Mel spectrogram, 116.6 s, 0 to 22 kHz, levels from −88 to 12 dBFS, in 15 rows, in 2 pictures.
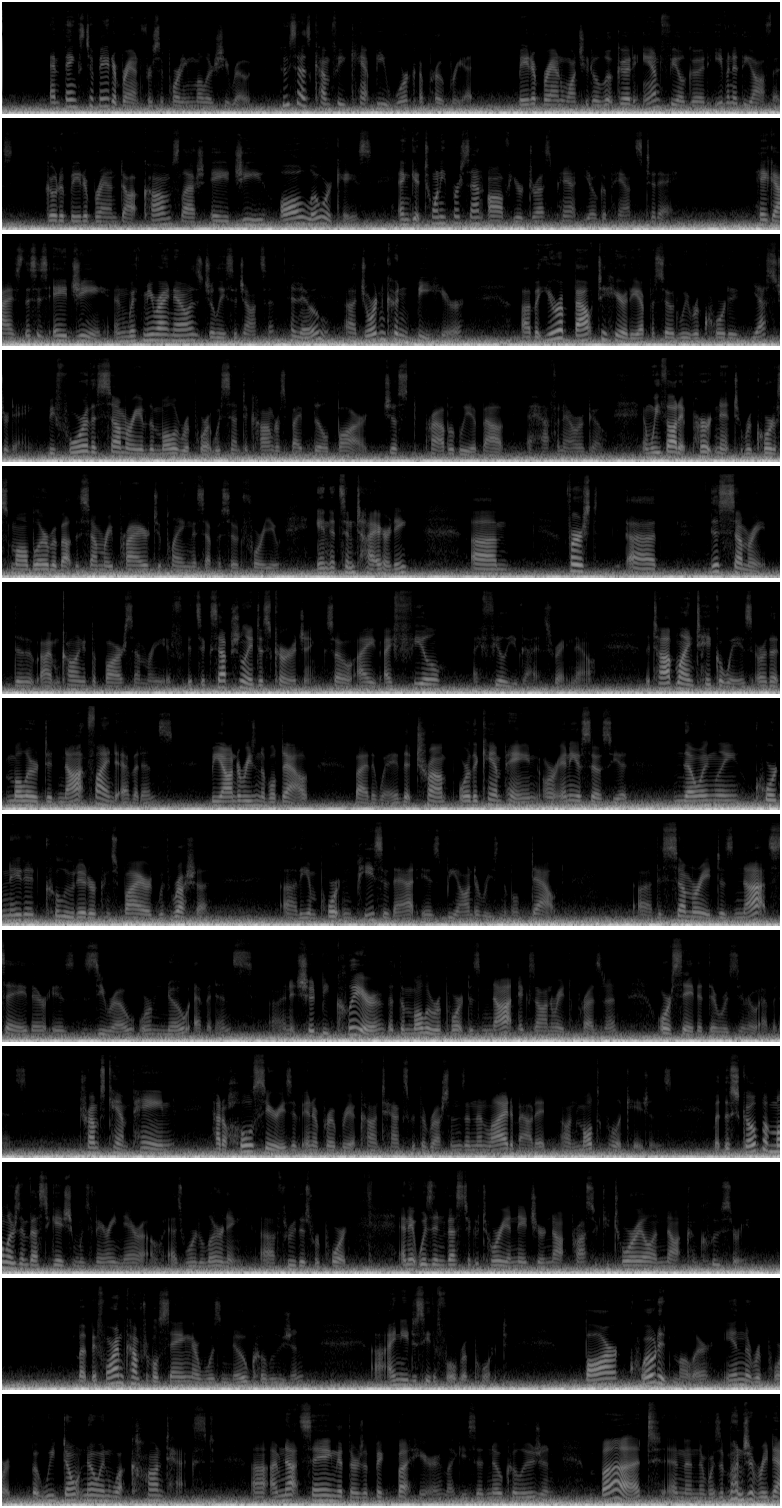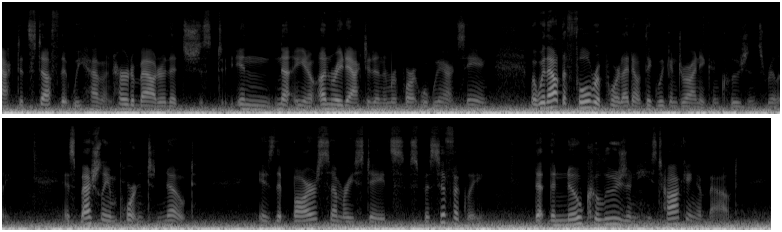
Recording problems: low rumble; loud; throughout; 1 dB below the speech

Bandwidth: 16 kHz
